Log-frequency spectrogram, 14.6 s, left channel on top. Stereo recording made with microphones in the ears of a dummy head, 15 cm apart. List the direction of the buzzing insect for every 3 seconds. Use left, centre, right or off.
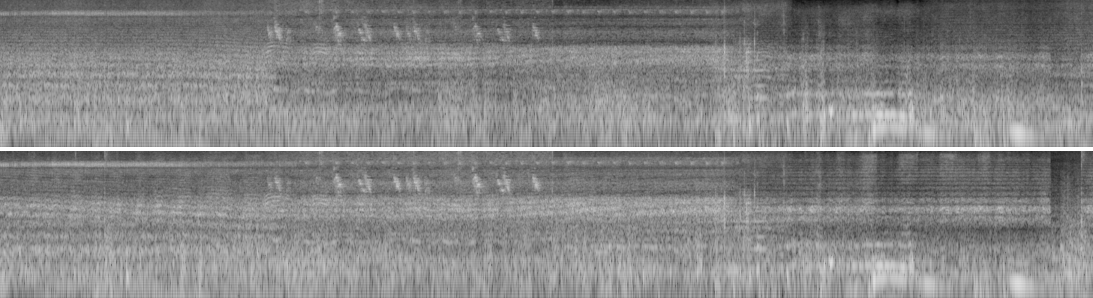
left, centre, right, centre, left.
